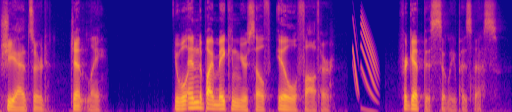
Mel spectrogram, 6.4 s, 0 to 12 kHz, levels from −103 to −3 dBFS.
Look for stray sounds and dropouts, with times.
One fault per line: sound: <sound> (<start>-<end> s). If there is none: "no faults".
sound: chirp (4.4-4.8 s)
